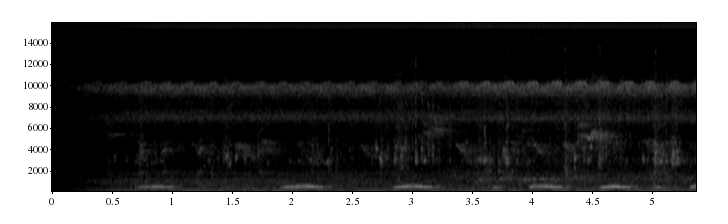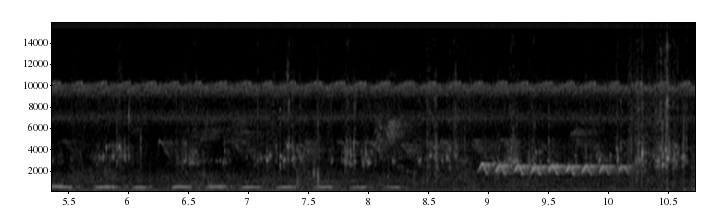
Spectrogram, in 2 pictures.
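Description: Tropical rainforest ambience. A bird gives a series of low hooting notes that start about once a second, speed up to about three a second, and stop about eight seconds in. Behind it runs a steady high insect buzz, and near the end comes a short, quick, higher-pitched trill.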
